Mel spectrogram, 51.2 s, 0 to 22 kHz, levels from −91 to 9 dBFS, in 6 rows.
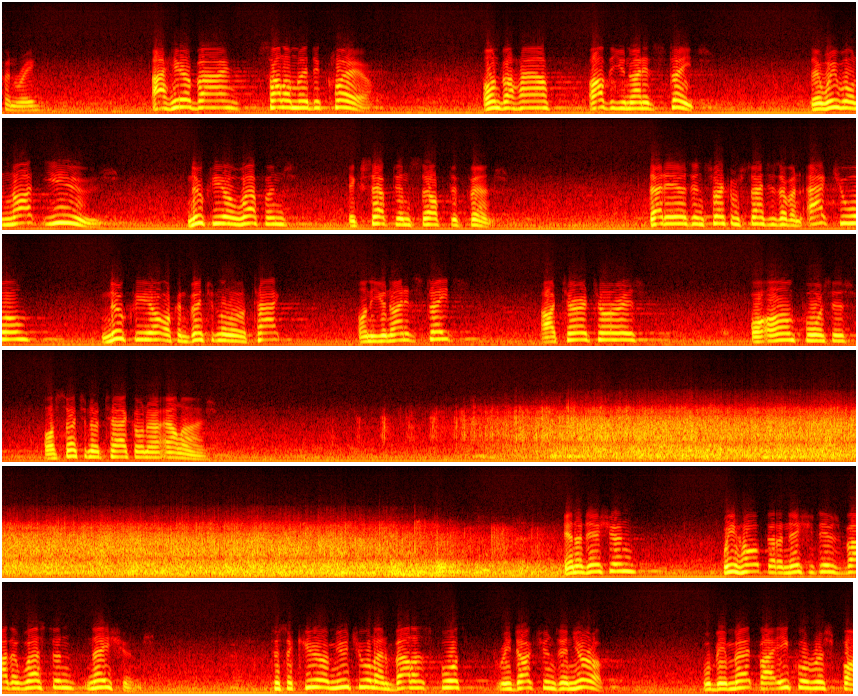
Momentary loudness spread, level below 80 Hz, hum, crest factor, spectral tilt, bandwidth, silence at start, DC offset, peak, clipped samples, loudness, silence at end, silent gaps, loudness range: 20 LU; -38 dBFS; none; 16 dB; -9.5 dB/octave; 4.6 kHz; 0 s; under 0.1%; -2 dBFS; under 0.1%; -17 LUFS; 0 s; none; 4 LU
